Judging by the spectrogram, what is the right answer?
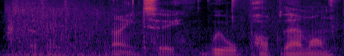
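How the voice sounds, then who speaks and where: A man giving soft-spoken ASMR commentary as he plays a game, in a hushed murmur. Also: low voice, animated, normal speed, vocal fry, heavy background noise. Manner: hushed, murmured, occasionally whispering. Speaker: gaming channel host.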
